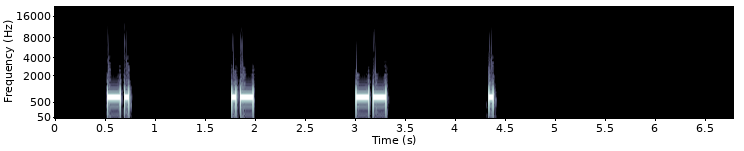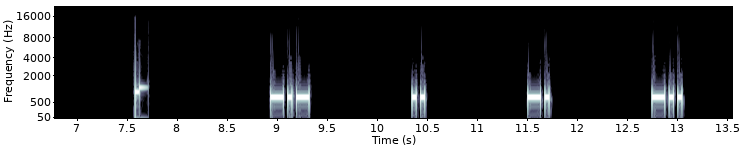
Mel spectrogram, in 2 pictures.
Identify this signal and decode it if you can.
Morse code, heard as a keyed tone, about 28 wpm, spaced as for 8 wpm, 700 Hz. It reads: NAME KIND
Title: 8x Character Spacing - Top 200 Words - 28wpm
